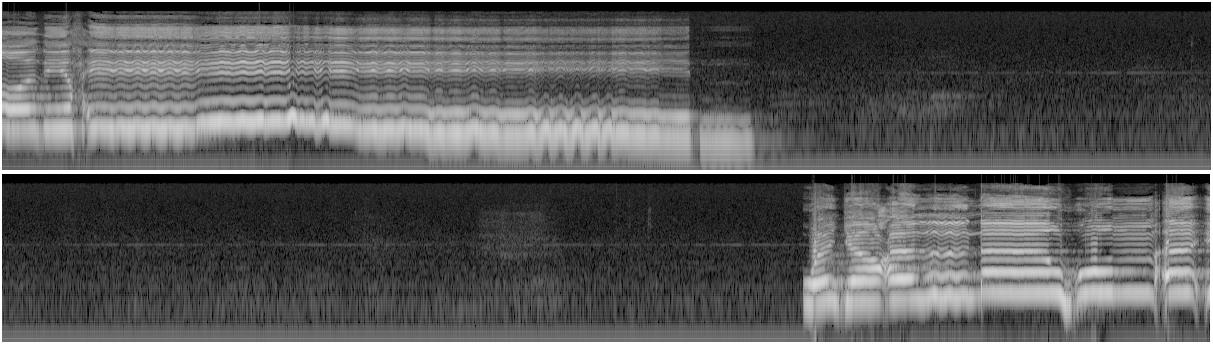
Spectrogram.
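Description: A young woman chants in a long, wavering melodic voice close to a microphone.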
